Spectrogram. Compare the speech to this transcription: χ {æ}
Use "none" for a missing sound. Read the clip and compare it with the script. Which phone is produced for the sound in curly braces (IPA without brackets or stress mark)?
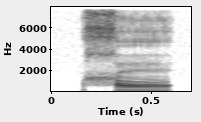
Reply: ɛ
